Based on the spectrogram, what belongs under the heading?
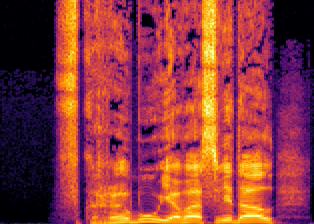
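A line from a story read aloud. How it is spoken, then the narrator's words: Growling. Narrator (Russian): прорычал Шеридан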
